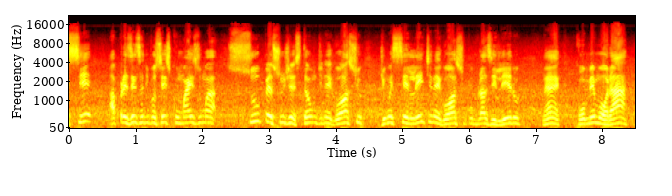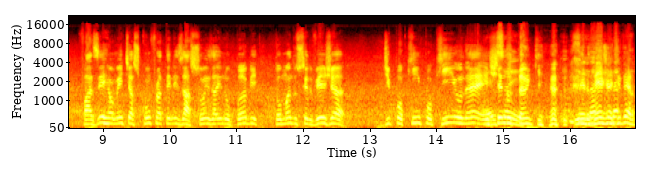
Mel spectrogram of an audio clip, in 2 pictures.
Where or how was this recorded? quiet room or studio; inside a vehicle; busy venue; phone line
busy venue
